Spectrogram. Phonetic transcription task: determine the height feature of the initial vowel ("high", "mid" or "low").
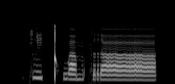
high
